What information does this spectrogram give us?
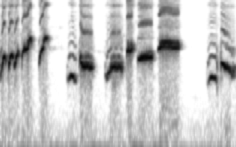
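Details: White-rumped shama, a Medan-type bird, in vigorous song used as a lure to provoke other shamas into singing: loud, varied whistled phrases, some rising and some falling, in quick bursts separated by short pauses.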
